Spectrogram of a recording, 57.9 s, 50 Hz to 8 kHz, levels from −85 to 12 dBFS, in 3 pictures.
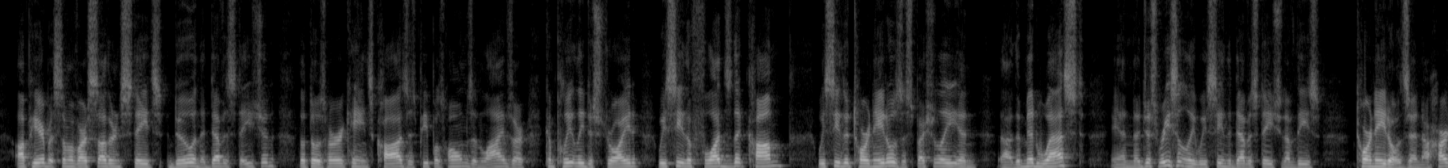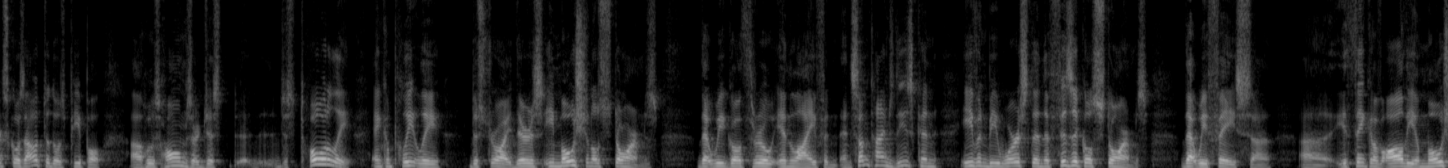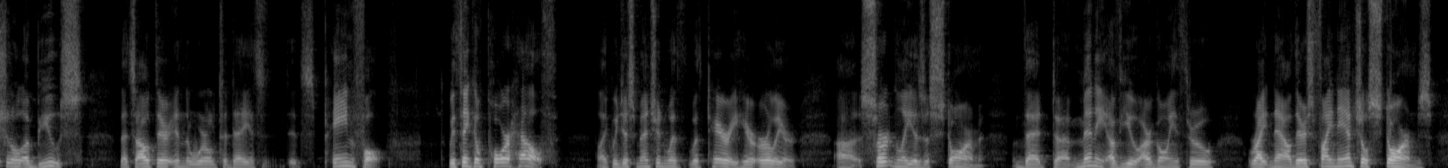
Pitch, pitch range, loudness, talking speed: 150 Hz, 135-160 Hz, -29 LUFS, 150 wpm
